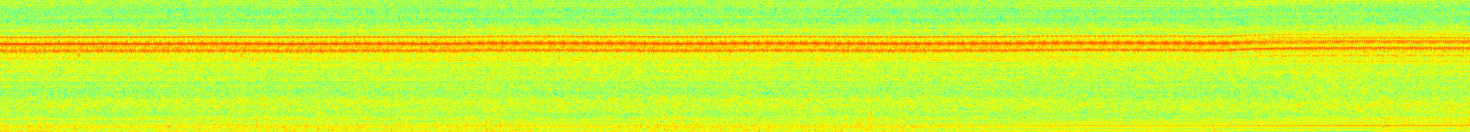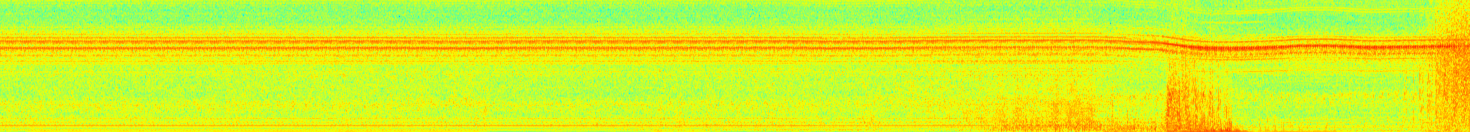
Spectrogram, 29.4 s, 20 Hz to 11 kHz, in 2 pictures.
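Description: Align T-REX 500 electric RC helicopter in flight, heard from a camera on its nose: a steady high-pitched whine from the motor and drivetrain under the rotor noise. Near the end, as it comes down low over the grass, a rush of noise joins in, the sound gets louder and the whine wavers.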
